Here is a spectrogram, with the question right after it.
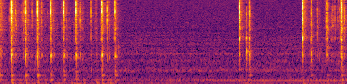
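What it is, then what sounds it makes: Mechanical keyboard typing. Fingertips tap the keys of a stock black tenkeyless mechanical keyboard with plastic ABS keycaps, a metal top plate and linear switches, resting on a white desk. About seventeen short, bright clacks come in quick runs: a burst in the first second and a half, a pause, then two more brief runs. A low steady hum sits underneath the whole clip.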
